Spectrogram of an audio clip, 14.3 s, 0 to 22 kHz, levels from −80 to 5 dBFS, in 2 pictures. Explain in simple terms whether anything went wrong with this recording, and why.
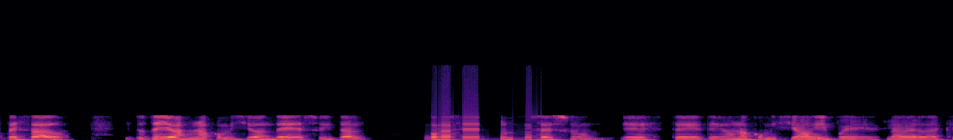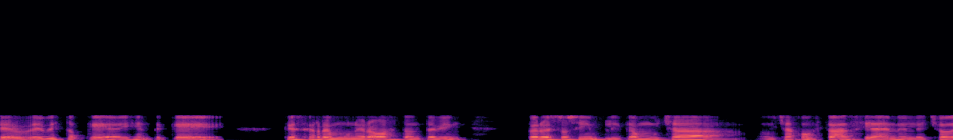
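Two kinds of fault can be heard in this speech, both typical of a call connection.

From 2.86 to 4.06 s the voice turns into a hard, metallic buzz that still roughly tracks the speech. This is robotic sound from repeated short buffers. Audio was likely arriving too slowly, so the software kept replaying the last tiny slice instead of waiting, for most of that stretch. The replays impose a fixed pitch of about 94 Hz, which fits a slice of roughly 11 ms repeating over and over.

At 12.40 s and again at 13.65 s there is a brief smear, each lasting a few hundredths of a second. These are short concealed packet loss. In each case about 20 ms of audio never arrived in time. The receiver covered the gap by stretching out the sound just before it, for 11 ms the first time and 20 ms the second, then blended back into the real audio.

The call codec also removes everything above 4 kHz, which gives the voice its narrow telephone sound.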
